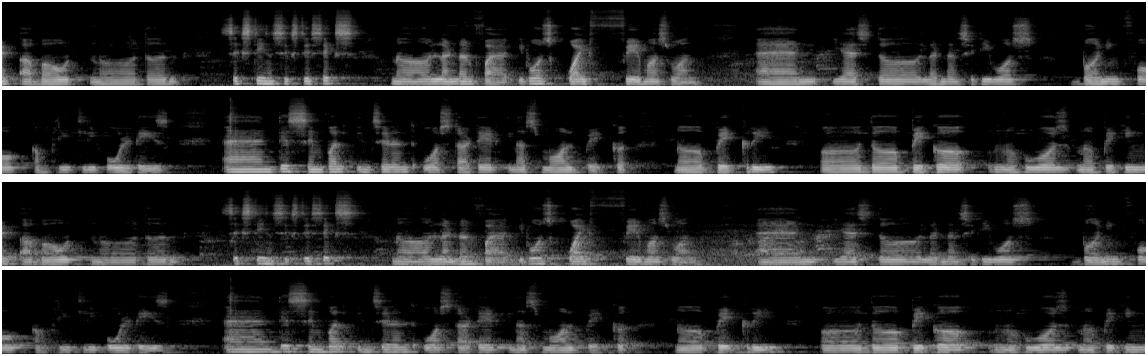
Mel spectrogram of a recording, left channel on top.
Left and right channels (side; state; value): both; normal; correlation 0.79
